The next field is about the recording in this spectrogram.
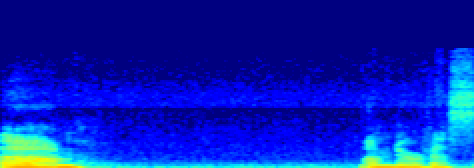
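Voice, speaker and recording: A woman speaks with a very deep, low pitch and a dark, mellow tone. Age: 60s. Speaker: YouTuber, reborn doll maker. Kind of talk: casual livestream chat. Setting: livestream.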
